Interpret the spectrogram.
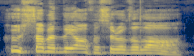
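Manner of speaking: high, loud officious voice; official policeman voice. A narrator's reading. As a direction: announce himself pompously.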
